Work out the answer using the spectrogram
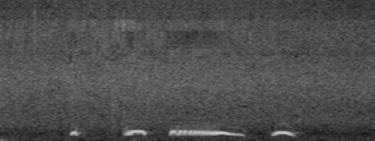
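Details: Decoy spotted dove being trained for trapping, a second wild-caught female with it. One clear phrase: a brief note, a fuller coo, a long rolling coo that slurs downward, then a final short coo.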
